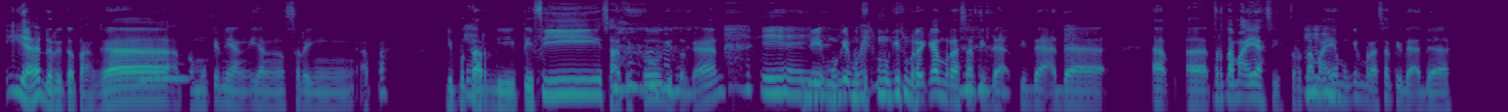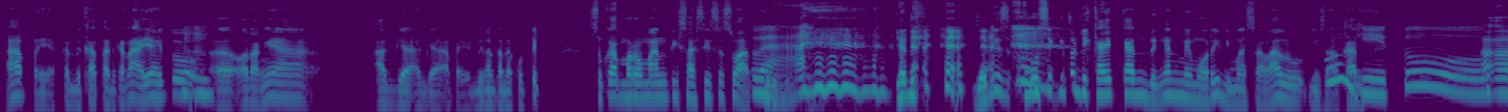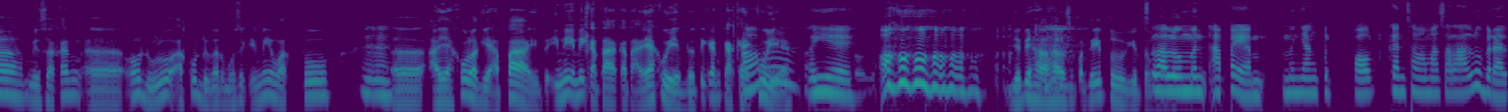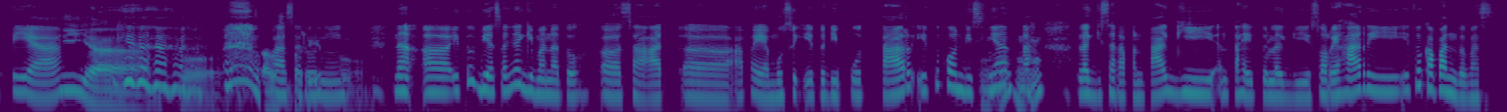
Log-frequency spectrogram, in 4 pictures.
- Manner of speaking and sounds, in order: laugh; laughing while speaking: "mungkin mungkin"; chuckle; other background noise; laughing while speaking: "Jadi"; laugh; tapping; laughing while speaking: "Oh"; laugh; laugh
- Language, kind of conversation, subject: Indonesian, podcast, Bisa ceritakan lagu yang sering diputar di rumahmu saat kamu kecil?
- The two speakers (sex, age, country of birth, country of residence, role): female, 25-29, Indonesia, Indonesia, host; male, 40-44, Indonesia, Indonesia, guest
